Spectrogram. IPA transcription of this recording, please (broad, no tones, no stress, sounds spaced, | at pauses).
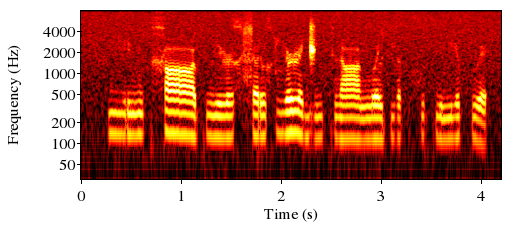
iː ɾ i ŋ ə k x ɑː kʷ iː ɭ ə˞ x s ʌ ɾ ʊ x ʎ ə˞ ɭ ɛ d͡ʒ iː k ð ɑː ŋʷ ɛ l pʲ ʌː k xʷ ʌ k i mʲ ɛ kʷ ɛ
